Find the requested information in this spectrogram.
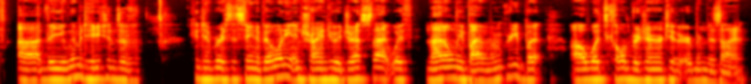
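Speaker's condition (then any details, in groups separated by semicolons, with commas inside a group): Spastic cerebral palsy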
